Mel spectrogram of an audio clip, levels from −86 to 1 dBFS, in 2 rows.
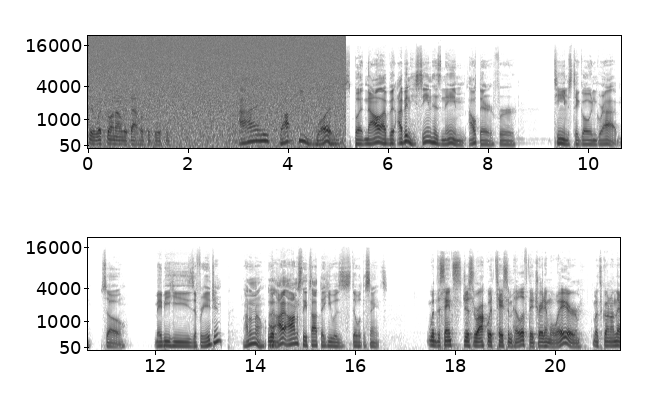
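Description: From the start to 5.16 s, just before "but now I've been", the speech suffers low bit depth with dither. Only about 3 bits describe the signal, and dither added before rounding turns the quantisation error into steady white noise, roughly as loud as the speech itself. It sounds like a constant, even hiss with no distortion. On a spectrogram, a flat noise floor fills every frequency band; the waveform shows a thick, uniform band of noise.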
